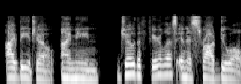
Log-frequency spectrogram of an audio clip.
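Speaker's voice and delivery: ordinary delivery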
